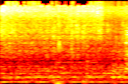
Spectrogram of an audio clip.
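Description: Herbs sweat and sauté in a pan with a soft continuous sizzle, a low steady hiss without breaks and no talking over it.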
